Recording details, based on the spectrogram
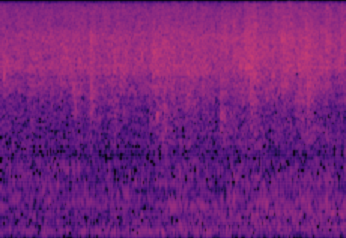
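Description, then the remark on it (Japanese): A shower runs steadily, its water directed over a person's back, the spray making a continuous bright hiss with soft patters of water hitting a surface. No voices, just the even rush of falling water. “シャワーを背中に回してかけていくよ。”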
